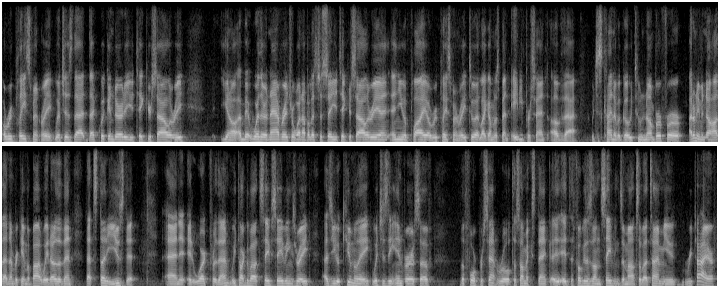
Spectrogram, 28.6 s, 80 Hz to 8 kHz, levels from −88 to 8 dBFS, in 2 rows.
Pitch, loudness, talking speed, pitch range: 125 Hz, -21 LUFS, 235 wpm, 120-130 Hz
